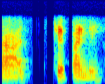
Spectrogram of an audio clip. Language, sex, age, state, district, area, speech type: Telugu, male, 30-45, Andhra Pradesh, Srikakulam, urban, conversation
